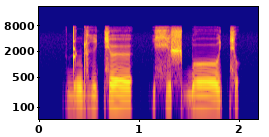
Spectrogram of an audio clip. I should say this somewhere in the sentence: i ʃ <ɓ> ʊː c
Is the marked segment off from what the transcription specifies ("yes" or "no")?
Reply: no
